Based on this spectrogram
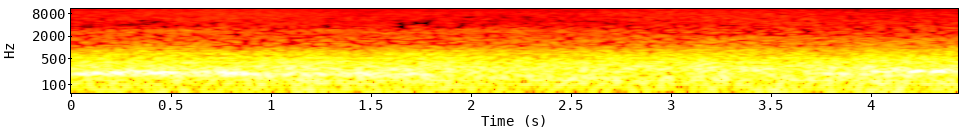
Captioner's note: wind blowing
